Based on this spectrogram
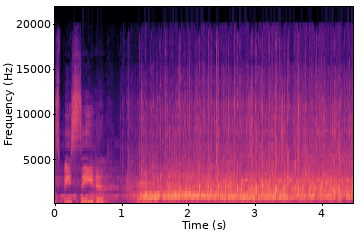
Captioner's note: applause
